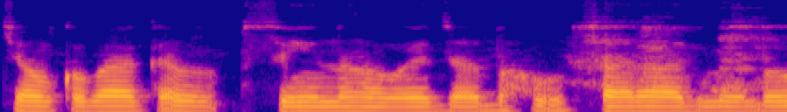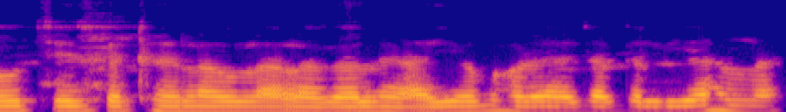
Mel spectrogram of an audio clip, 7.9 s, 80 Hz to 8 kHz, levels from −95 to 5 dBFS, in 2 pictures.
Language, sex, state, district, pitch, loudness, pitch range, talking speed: Magahi, male, Bihar, Lakhisarai, 125 Hz, -18 LUFS, 125-130 Hz, 130 wpm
